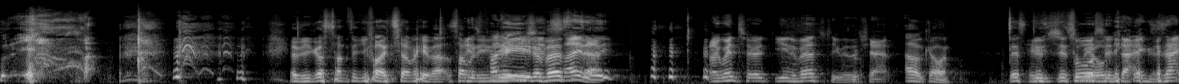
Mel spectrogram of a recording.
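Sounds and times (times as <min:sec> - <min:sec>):
person with whooping cough coughing: 0:00.0 - 0:01.7
laughter: 0:01.2 - 0:07.5, 0:10.8 - 0:11.7
speech: 0:02.9 - 0:06.2, 0:07.1 - 0:11.7.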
